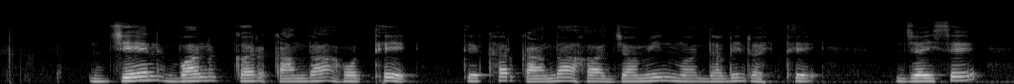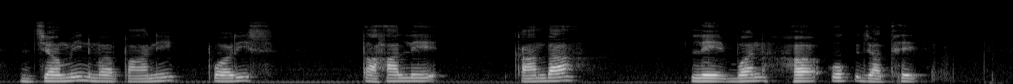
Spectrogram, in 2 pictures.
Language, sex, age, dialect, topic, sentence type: Chhattisgarhi, male, 56-60, Northern/Bhandar, agriculture, statement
